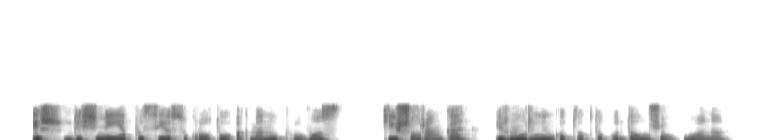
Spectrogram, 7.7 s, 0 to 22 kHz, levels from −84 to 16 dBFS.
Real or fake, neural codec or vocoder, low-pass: fake; codec, 24 kHz, 0.9 kbps, WavTokenizer, medium speech release version 2; 5.4 kHz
